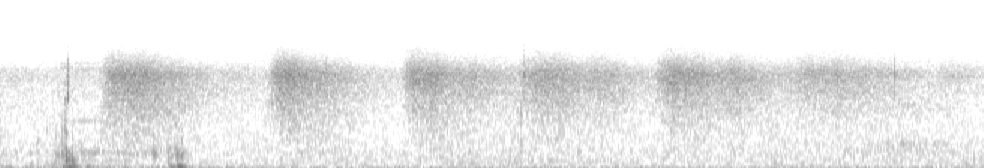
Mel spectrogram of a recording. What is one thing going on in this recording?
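A baby monkey whimpers in short, soft cries.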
